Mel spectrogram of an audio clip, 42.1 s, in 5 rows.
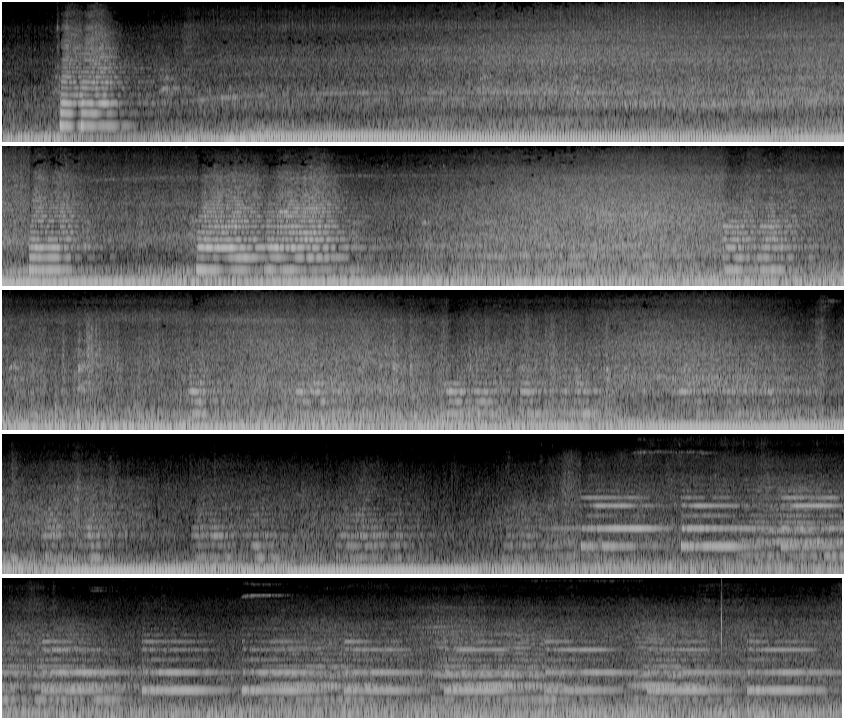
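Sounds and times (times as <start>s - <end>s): diesel train engine droning: 0.0s - 42.0s
train horn: 0.5s - 1.8s, 8.5s - 9.6s, 10.3s - 12.2s, 13.4s - 16.7s, 18.6s - 20.5s, 21.2s - 24.9s, 25.6s - 29.5s, 30.2s - 31.2s, 32.5s - 35.0s, 36.1s - 41.0s
train wheels on rails: 1.5s - 28.6s.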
